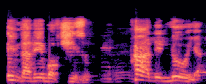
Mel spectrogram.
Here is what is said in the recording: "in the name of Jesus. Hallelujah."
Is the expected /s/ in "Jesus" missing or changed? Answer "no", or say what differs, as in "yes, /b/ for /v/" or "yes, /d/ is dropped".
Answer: yes, /s/ is dropped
